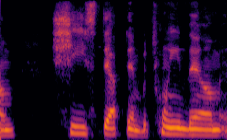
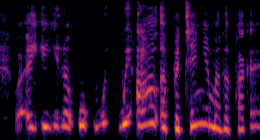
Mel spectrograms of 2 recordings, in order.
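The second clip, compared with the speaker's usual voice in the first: put-on sweet female voice, much higher, quieter; 4 dB quieter than usual. Retell what a professor said about tenure at Medgar Evers, imitating her sweet voice. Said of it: "She had that sweet voice".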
